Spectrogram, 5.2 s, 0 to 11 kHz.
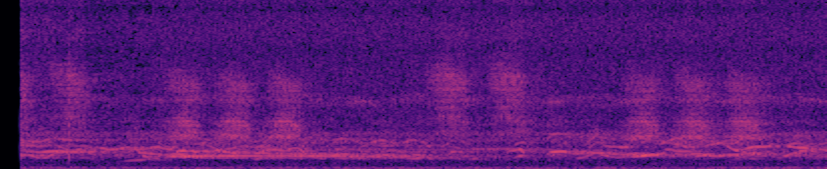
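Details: At 10 PM in northern Rhode Island, after a police siren, a group of coyotes including grown pups breaks into wavering howls and quick yips, overlapping voices rising and falling over a steady low rumble.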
